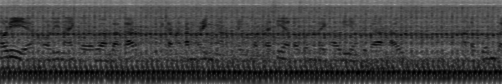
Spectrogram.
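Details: Yamaha Vixion fuel-injected motorcycle that had been stalling, after scanner diagnosis and spark plug fitted: single-cylinder thump at steady fast idle, even with no misses; bike now starts and runs cleanly.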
